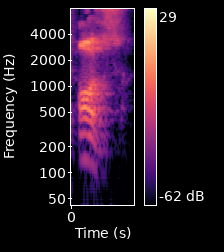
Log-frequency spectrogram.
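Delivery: "Oz" with a short rounded o; softly corrective "Oz", ending in z. Shown as a demonstration. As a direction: say "Oz" without drawing out the vowel. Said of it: "you're really prolonging the R. It's just Oz".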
